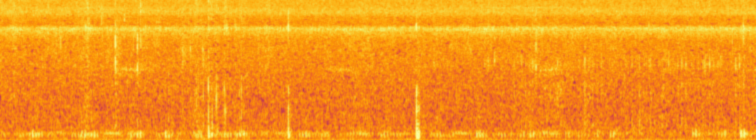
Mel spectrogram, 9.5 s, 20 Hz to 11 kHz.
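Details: Abyssinian cat litter, 19 days old, during intimate grooming: a low continuous rumbling purr runs through the whole recording, with scattered soft clicks and rustles from handling or licking.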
